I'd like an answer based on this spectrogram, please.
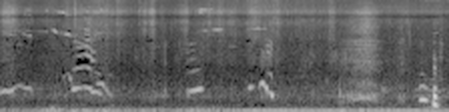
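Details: Coonhound puppies, a redbone and black-and-tan litter from hunting parents, playing inside a car; soft, high whimpers and short squeaky whines scattered through the clip over a steady low engine-like rumble.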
